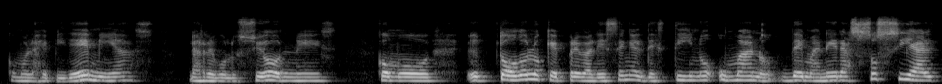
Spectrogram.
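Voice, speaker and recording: Venezuelan woman explaining astrology. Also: medium pitch. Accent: Venezuelan Spanish. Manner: animated, repetitive, digressive. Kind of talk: casual explanatory talk.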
